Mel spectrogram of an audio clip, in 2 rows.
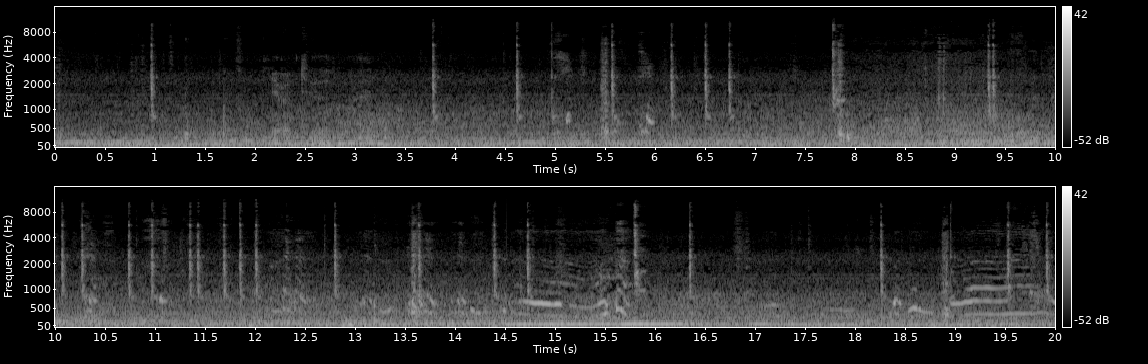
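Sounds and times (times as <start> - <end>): small hard parts clicking: 3.6 - 7.0, 8.7 - 15.0, 15.6 - 20.0.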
